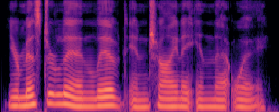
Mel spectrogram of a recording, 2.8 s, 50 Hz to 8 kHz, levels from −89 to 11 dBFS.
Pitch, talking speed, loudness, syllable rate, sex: 160 Hz, 195 wpm, -19 LUFS, 4.5 syllables/s, female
